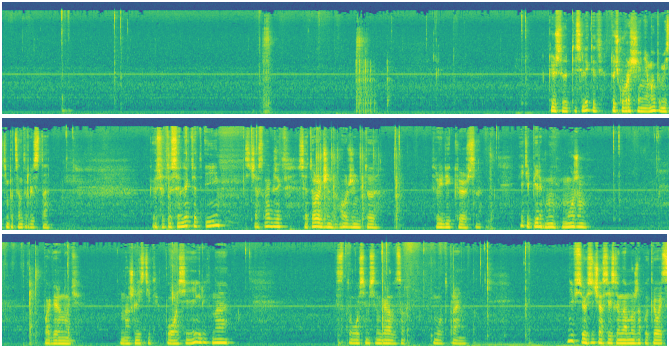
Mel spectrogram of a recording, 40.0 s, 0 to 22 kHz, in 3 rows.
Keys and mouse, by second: 1.2 a, 2.4-10.5 right drag, 17.1 Tab, 18.3-21.3 drag, 36.4 shift+middle click.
